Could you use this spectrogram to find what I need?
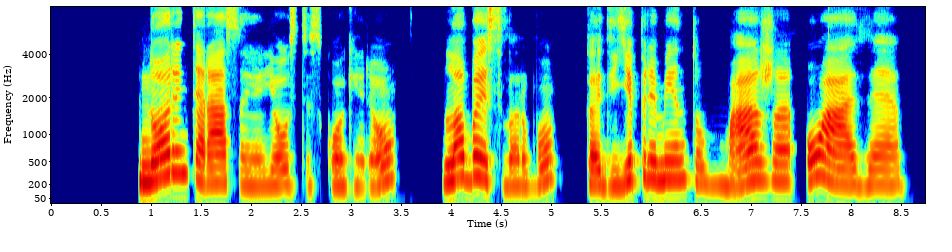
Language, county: Lithuanian, Telšiai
